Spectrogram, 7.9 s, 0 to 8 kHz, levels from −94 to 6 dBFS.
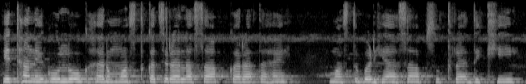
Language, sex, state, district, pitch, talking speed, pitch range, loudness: Chhattisgarhi, female, Chhattisgarh, Balrampur, 260 Hz, 120 wpm, 255-265 Hz, -29 LUFS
